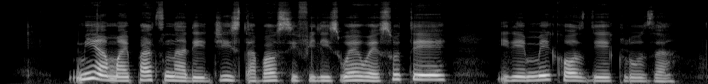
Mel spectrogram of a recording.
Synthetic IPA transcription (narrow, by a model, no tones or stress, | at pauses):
miãnmajpatnaded͡ʒistabaʊtsifiliswɛwɛsote | ḭdemekʰɔsdekloza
